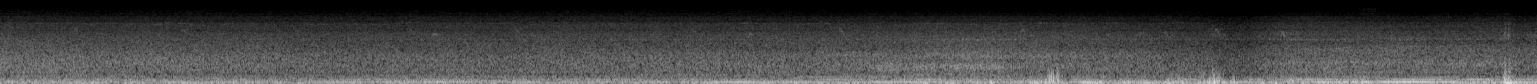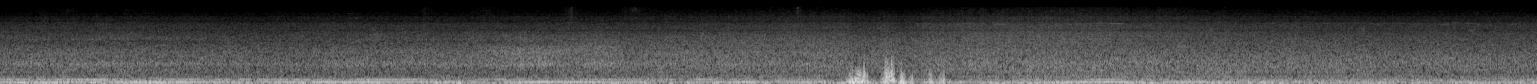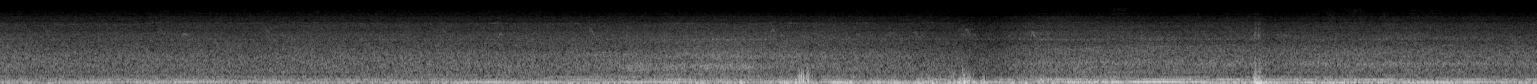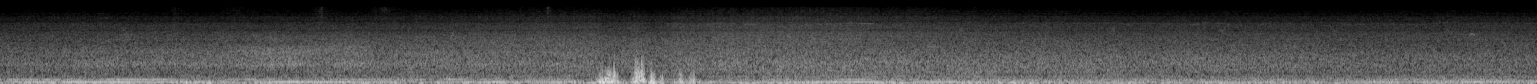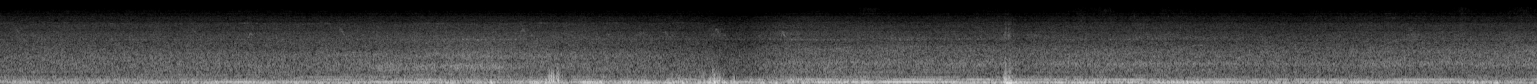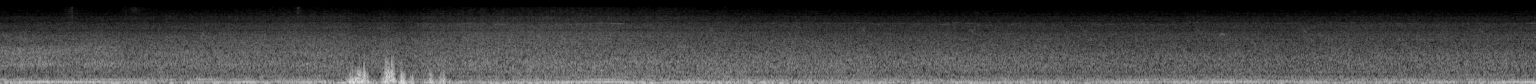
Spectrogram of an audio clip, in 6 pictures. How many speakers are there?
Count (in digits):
0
